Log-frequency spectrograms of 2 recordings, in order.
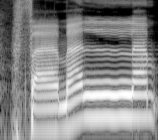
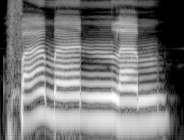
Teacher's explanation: Suara nunnya masih terdengar jelas.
